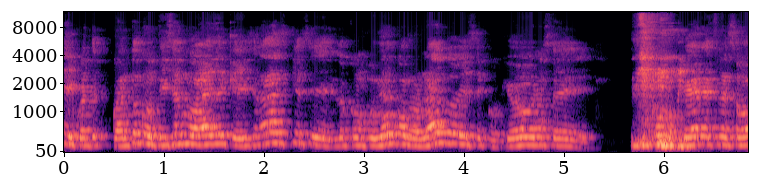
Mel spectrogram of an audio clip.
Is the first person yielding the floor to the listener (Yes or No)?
No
